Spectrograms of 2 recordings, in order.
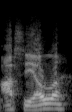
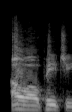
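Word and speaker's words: Ochopee: I can't even pronounce it. Osceola, if I remember. Opeechee. Opeechee.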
